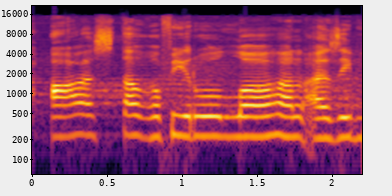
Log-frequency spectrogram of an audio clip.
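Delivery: loud, drawn-out astagfirullah dripping with sarcasm; sarcastic astagfirullah. Retold or imitated. Friend mocks us for gossiping, loud sarcastic jab. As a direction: needle your gossiping friend with it. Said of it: "nyindir kita".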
